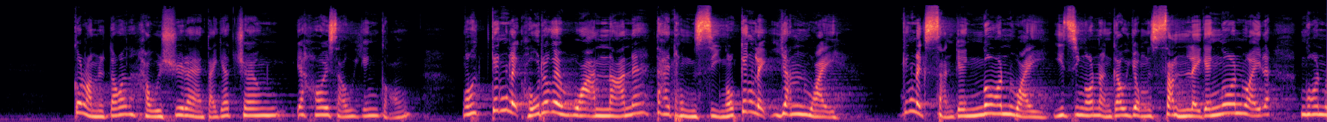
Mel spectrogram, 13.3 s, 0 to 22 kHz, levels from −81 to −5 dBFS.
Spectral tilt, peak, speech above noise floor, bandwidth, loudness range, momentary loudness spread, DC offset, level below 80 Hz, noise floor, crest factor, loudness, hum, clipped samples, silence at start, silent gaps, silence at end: -4 dB/octave; -2 dBFS; 37 dB; 18 kHz; 5 LU; 11 LU; under 0.1%; -54 dBFS; -58 dBFS; 20 dB; -20 LUFS; none; under 0.1%; 0.75 s; none; 0 s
